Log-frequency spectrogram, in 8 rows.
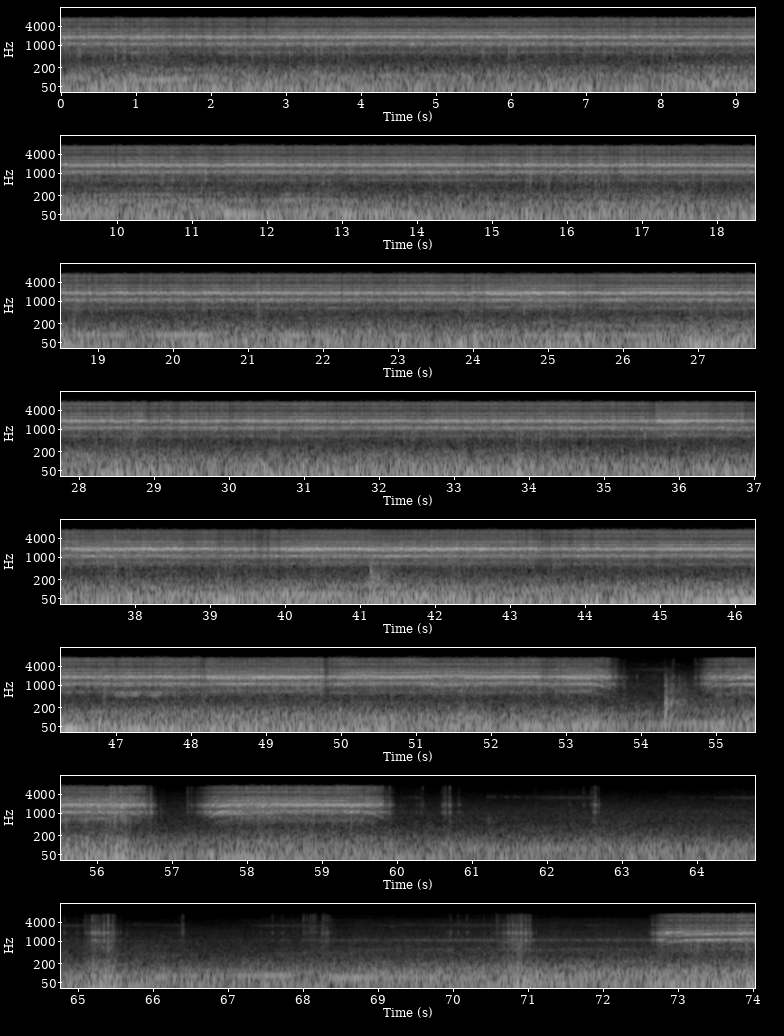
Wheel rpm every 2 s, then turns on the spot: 160, 160, 160, 160, 160, 160, 160, 160, 160, 160, 160, 160, 160, 160, 160, 160, 160, 160, 160, 160, 160, 160, 160, 160, 160, 160, 130, 80, 70, 130, 0, 0, 10, 0, 0, 10, 100.
none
